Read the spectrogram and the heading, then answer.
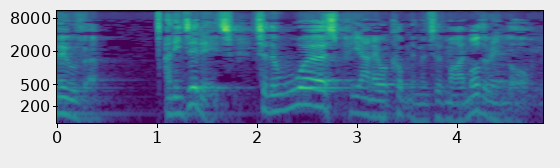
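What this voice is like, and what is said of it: Usual voice. Nothing is said of it.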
